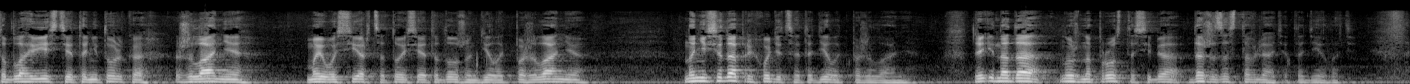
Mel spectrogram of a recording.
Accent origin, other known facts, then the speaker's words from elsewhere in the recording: Zelenodolsk, Dnipropetrovsk Oblast, Ukraine; из Зеленодольска, тоже из этой области.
